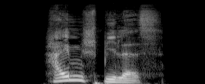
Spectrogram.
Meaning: genitive singular of Heimspiel
- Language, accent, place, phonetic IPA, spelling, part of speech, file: German, Germany, Berlin, [ˈhaɪ̯mˌʃpiːləs], Heimspieles, noun, De-Heimspieles.ogg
